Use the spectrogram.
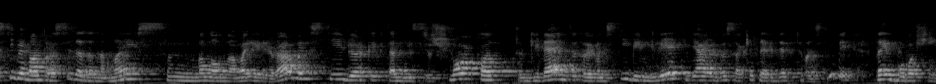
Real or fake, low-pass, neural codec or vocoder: fake; 7.2 kHz; codec, 16 kHz, 4 kbps, X-Codec, HuBERT features, trained on general audio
